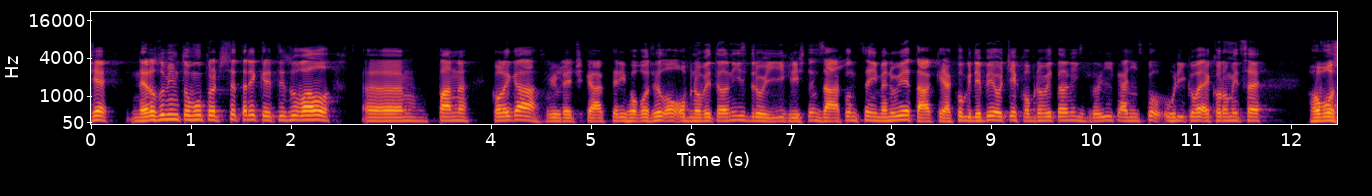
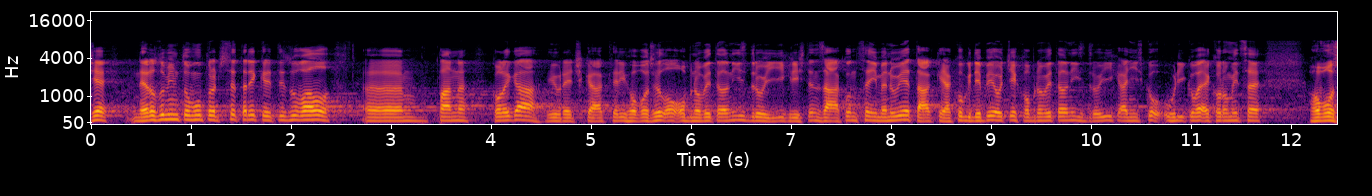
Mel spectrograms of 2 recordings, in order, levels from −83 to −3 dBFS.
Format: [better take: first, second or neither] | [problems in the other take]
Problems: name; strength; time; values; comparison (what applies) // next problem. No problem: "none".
second | noise reduction (neural mask model Resemble Enhance denoiser)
